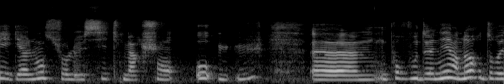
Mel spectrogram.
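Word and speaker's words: Ohuhu: Ce sont les feutres à alcool OUU. Donc ça s'écrit O-H-U-H-U.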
